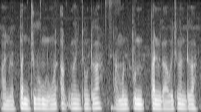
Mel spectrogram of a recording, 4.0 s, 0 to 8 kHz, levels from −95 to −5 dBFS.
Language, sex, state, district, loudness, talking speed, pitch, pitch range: Wancho, male, Arunachal Pradesh, Longding, -16 LUFS, 180 wpm, 115 Hz, 110-120 Hz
